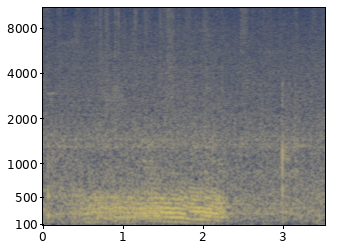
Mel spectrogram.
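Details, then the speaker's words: Dog deeply asleep snoring: a single drawn-out, low rattling breath lasting about two seconds over quiet room noise. "là les ronflements que vous entendez on est bien d'accord c'est pas moi je me suis pas endormie entre temps c'est mon marquage Krokmou que je vous ai présenté la semaine dernière"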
